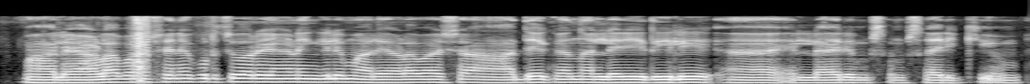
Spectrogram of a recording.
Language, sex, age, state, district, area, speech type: Malayalam, male, 18-30, Kerala, Wayanad, rural, spontaneous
